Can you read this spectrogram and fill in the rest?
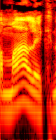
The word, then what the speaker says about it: Malek: Que na verdade a gente fala Malek, né? Mas, é tudo bem, eu, vou, eu tô acompanhando a pronúncia mundial, mas ela, eh, em árabe a gente fala okay. Malek.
